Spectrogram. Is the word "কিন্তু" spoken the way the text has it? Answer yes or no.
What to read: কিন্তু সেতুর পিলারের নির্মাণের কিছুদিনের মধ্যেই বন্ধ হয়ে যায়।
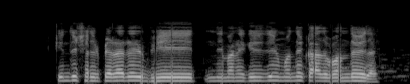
yes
